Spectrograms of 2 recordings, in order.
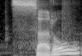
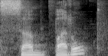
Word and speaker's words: subtle: Did you think the word subtle is pronounced sub-buttle?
